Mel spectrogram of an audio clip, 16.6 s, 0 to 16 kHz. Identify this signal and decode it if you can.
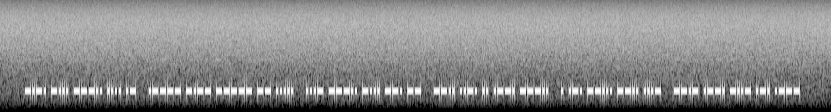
Morse code, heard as a keyed tone, machine-sent, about 32 wpm, 710 Hz. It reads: CB8HA 1Y0M5 V8BGM ZFIP8 ER7ZV QPXRJ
